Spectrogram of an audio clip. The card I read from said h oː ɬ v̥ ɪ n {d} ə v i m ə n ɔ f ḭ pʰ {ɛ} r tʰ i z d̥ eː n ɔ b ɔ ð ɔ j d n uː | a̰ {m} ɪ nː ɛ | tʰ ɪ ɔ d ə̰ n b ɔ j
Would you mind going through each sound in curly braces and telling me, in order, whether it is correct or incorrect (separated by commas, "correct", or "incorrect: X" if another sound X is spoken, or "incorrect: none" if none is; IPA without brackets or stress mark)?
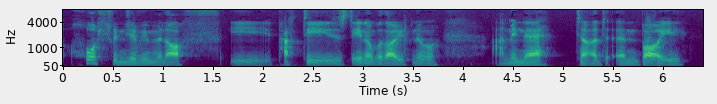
incorrect: d͡ʒ, incorrect: a, correct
